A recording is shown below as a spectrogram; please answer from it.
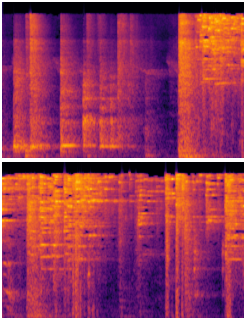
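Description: Window glass breaking as a man forces his way out through a kitchen window: a sudden crash about two seconds in, then broken glass clinking and ringing for a couple of seconds. There are sharp knocks before the crash and again near the end.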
